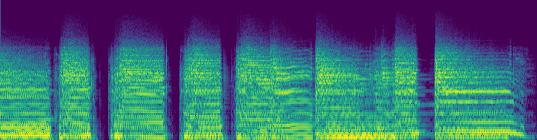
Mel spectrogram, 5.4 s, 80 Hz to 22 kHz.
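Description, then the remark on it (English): An electric guitar played through a Super Lead 100 amp profile, with a light crunchy, mildly overdriven tone, plays loud phrases of sustained notes and chords separated by brief pauses, with no one talking. “So light crunch sound, not much of overdrive.”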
